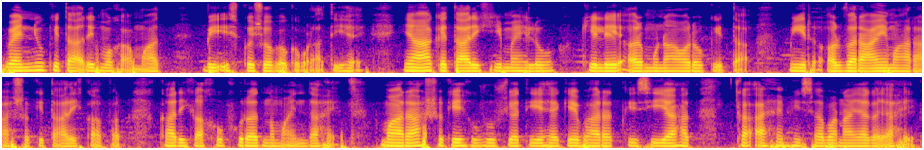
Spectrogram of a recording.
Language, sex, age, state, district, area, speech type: Urdu, male, 18-30, Maharashtra, Nashik, urban, spontaneous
